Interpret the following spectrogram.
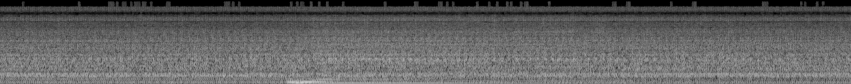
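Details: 2000 Honda Civic Si (EM1) B16A four-cylinder, after head gasket, LMA, valve stem, upgraded spring and titanium retainer rebuild: over steady hiss it fires first try, flares briefly, then settles to a smooth, even idle; normal.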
